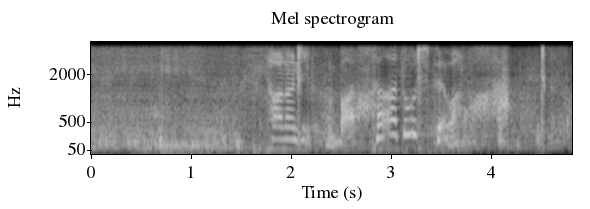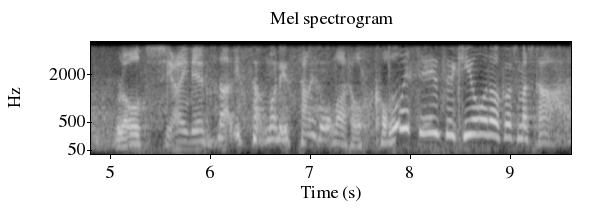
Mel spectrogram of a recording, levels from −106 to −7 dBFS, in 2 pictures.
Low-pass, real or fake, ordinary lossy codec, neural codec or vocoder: 3.6 kHz; fake; none; codec, 16 kHz, 1 kbps, X-Codec, HuBERT features, trained on LibriSpeech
